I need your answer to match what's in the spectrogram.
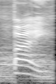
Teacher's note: O A tá mais forte e o I é mais fraquinho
